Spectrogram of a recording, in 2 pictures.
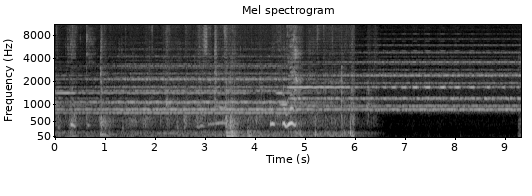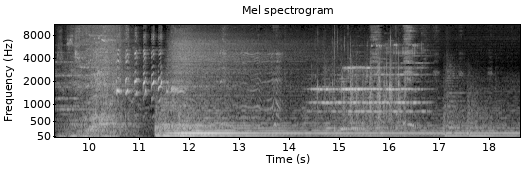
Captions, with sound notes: Okay. Hurry up. Yes, Hansel. -[witch laughing] -[Ethel crying]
